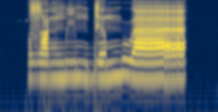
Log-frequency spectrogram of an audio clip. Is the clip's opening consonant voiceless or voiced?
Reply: voiced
